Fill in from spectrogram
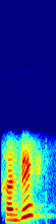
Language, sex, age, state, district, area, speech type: Punjabi, female, 18-30, Punjab, Hoshiarpur, rural, conversation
